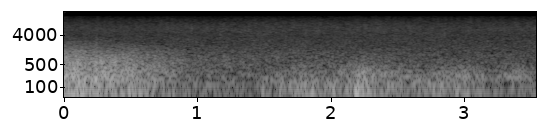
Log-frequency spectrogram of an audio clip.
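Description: Heavy monsoon rain falls in Patan district, a dense, loud wash of rain with a deep rumble of thunder at the start that fades into the steady downpour.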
